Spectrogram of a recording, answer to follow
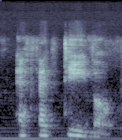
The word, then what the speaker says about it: efectivo: And watch your O's, because in English we do lengthen the O a bit. So effectivo. Effectivo. Oh, it's got to be an O sound at the end.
